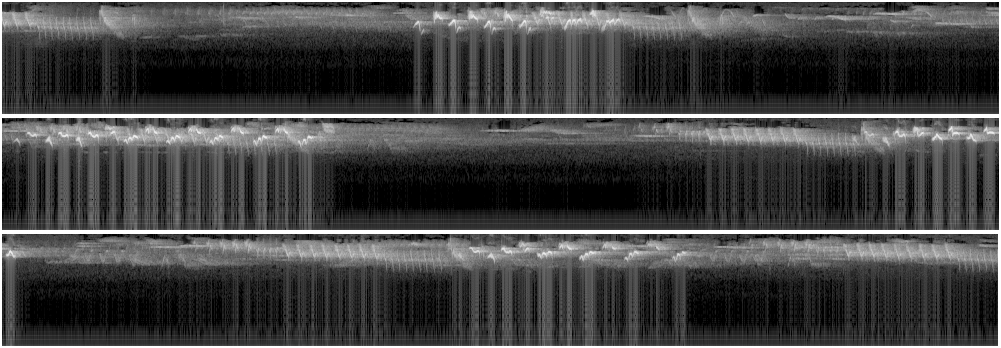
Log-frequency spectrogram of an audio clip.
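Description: Birds singing: phrases of rapid, high trilled notes about three seconds long, coming back every six or seven seconds, with fainter chirping between them.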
